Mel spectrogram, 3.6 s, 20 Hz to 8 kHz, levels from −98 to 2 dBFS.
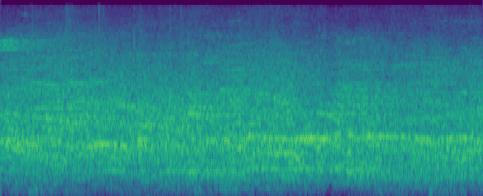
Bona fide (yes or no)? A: yes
